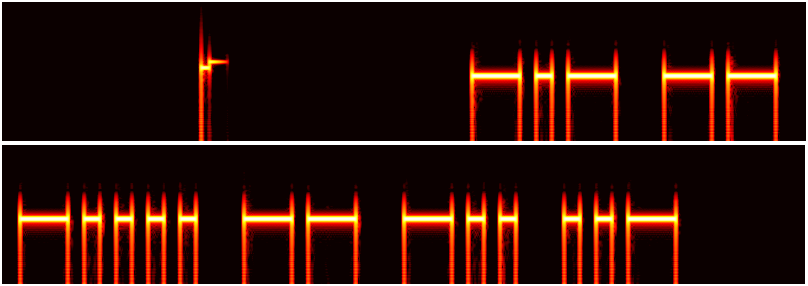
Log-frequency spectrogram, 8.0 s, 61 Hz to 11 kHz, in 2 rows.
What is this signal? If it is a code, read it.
Morse code, heard as a keyed tone, about 15 wpm, 700 Hz. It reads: KM6MDU
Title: USA Call Signs 15wpm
